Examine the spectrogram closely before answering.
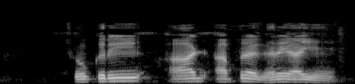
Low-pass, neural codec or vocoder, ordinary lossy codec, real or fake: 7.2 kHz; none; AAC, 48 kbps; real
